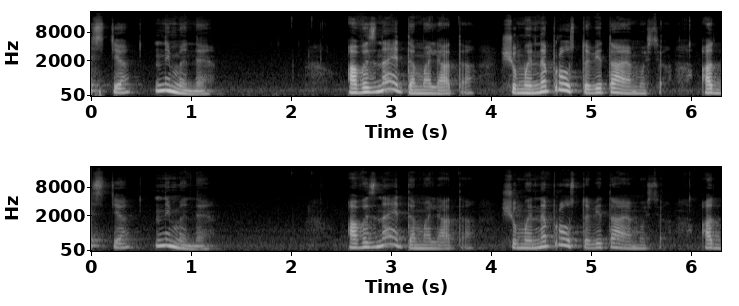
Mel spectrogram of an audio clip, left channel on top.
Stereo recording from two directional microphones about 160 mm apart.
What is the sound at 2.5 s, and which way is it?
A woman's voice, 45° left (ahead or behind).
